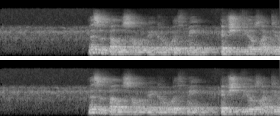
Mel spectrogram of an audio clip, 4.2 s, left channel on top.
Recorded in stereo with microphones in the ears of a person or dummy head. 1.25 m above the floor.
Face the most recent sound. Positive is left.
turn(degrees=-30)  # may be behind; listen again after turning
